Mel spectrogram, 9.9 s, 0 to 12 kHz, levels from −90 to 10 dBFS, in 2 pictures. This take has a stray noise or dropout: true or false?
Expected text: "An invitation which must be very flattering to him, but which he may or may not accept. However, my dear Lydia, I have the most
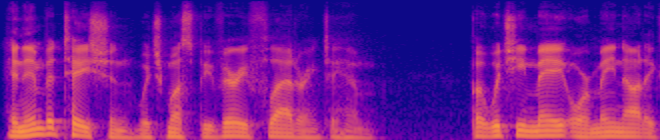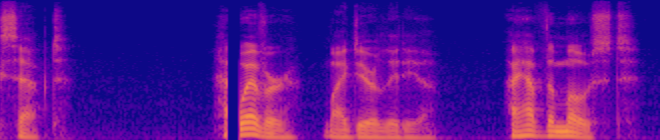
true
